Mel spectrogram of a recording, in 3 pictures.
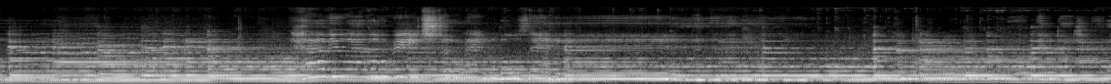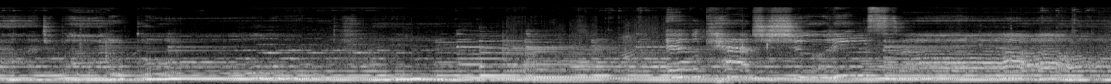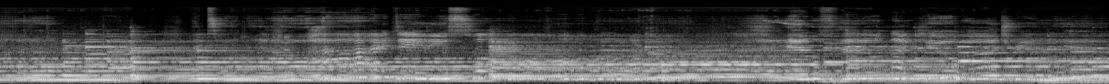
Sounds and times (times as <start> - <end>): Music: 0.0 - 33.3
Female singing: 2.9 - 9.1, 10.2 - 16.6, 17.7 - 33.3.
